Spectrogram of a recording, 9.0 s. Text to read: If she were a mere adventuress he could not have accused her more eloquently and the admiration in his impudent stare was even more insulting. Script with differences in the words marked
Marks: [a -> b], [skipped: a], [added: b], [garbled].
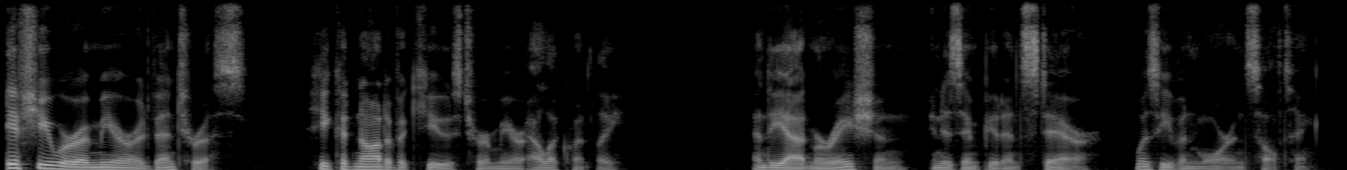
If she were a mere adventuress he could not have accused her [more -> mere] eloquently and the admiration in his impudent stare was even more insulting.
